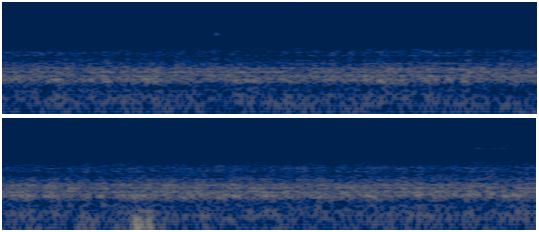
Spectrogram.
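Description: Faint, fast series of high bird chirps repeated evenly, about three a second.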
